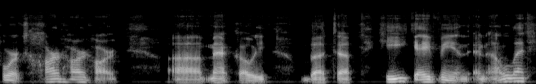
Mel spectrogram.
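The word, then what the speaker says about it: Coday: Oil and gas workers of America and his name is Matt Cody. Uh, it's spelled C O D A Y and it's pronounced Cody.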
